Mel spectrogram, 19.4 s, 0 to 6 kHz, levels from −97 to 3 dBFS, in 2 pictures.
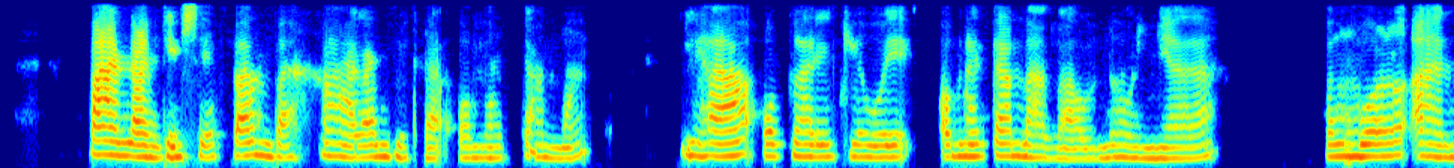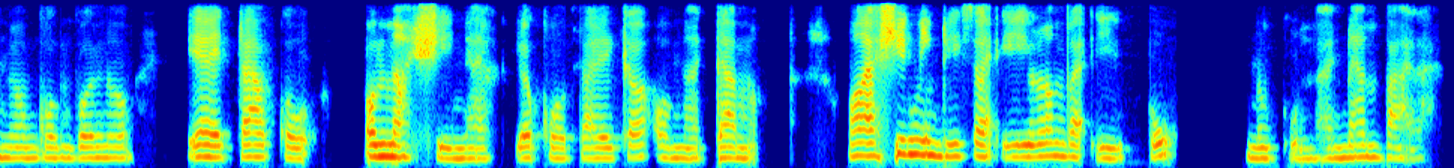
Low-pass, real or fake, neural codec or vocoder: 5.4 kHz; fake; codec, 24 kHz, 1.5 kbps, HILCodec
